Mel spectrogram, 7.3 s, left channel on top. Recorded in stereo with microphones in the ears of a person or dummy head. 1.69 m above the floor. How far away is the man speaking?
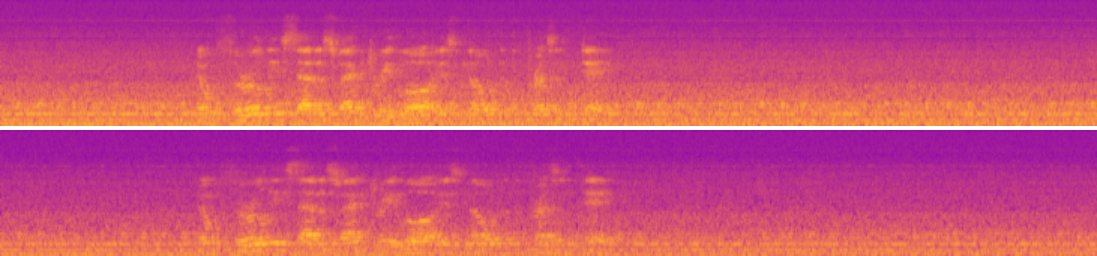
About 9.5 m.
